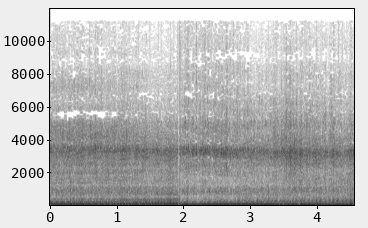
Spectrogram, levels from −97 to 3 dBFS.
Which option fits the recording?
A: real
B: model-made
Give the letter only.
A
